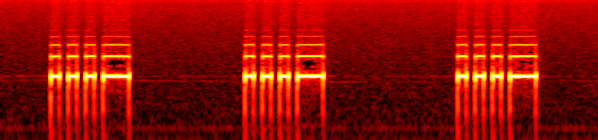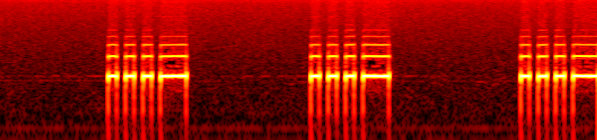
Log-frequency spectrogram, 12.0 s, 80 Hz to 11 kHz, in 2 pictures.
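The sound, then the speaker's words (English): A steady, mid-pitched Morse code tone sends the letter V six times at the start of a novice 5-word-per-minute sample examination: three quick dits and a longer dah in each group, with even pauses between groups and no voices. “Remember, all exams start with the letter V sent 6 times.”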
